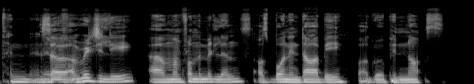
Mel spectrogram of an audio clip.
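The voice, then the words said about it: Slight English Midlands accent. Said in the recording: “you have a little bit of an accent”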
